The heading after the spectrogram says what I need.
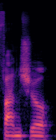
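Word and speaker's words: Featherstonhaugh: oh there you go Feathering featherston Hall is pronounced fansa there's another mad one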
